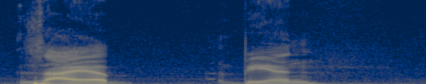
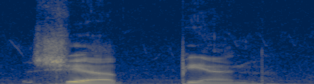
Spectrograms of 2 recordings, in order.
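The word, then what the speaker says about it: Xiapi: Xia Bien, I believe is the way to pronounce that. And bear with me, I am trying to learn the proper pronunciations of the Chinese names. So I've got a little cheat sheet here and doing the best I can. But I believe the X is like an SH sound.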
